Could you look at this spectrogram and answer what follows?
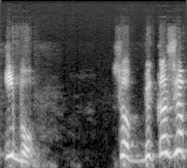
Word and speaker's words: Igbo: So the spelling is Igbo, but when you pronounce it, the pronunciation is Ibo. So because you're pronouncing it as Ibo, you should not spell it as IBO.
